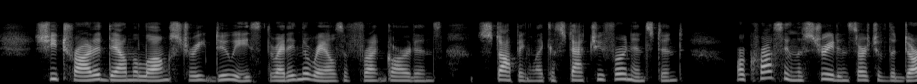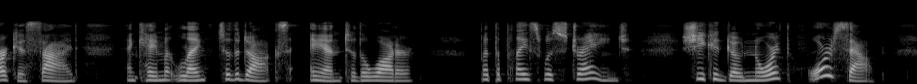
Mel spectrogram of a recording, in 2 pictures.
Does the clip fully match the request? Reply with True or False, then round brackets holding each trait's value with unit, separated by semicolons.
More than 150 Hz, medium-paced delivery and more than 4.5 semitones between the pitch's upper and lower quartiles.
False (190 Hz; 175 wpm; 3.9 semitones)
